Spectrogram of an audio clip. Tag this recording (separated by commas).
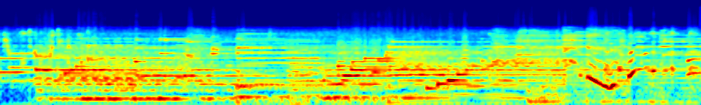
Music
